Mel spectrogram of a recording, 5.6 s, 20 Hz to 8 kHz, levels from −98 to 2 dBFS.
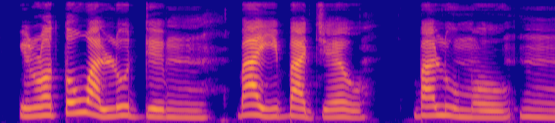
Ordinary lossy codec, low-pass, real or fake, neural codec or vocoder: none; 7.2 kHz; real; none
